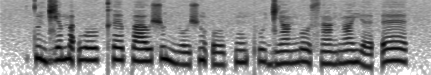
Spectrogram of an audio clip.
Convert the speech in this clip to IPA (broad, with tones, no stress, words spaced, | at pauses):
tũ˦˨d͡ʑɛ˦mä˦ʔwo˦ʊ̯ kʰɛ˦ pa˦ʊ̯ ʃu˦˨ɲo˨ʊ̯ʃũ˦˨ʔo˨ʊ̯ pũ˦pʰu˦˨d͡ʑã˦ ŋo˦˨ʊ̯sʰã˦ ɡã˦jɛ˨ ʔɛ˦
